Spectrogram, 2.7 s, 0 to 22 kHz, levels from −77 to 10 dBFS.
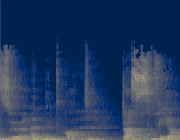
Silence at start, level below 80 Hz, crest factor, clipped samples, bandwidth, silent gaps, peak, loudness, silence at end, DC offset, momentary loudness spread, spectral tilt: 0 s; -54 dBFS; 14 dB; under 0.1%; 15.5 kHz; none; -10 dBFS; -25 LUFS; 0 s; under 0.1%; 11 LU; -4.5 dB/octave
